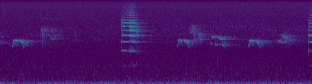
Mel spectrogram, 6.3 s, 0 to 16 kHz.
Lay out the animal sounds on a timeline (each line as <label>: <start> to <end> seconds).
American Robin (Turdus migratorius): 0.0 to 1.2 seconds
Red-eyed Vireo (Vireo olivaceus): 0.0 to 6.3 seconds
Blue Jay (Cyanocitta cristata): 2.2 to 3.1 seconds
American Robin (Turdus migratorius): 3.3 to 6.0 seconds
Blue-headed Vireo (Vireo solitarius): 3.6 to 6.3 seconds
Pine Warbler (Setophaga pinus): 3.9 to 5.0 seconds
